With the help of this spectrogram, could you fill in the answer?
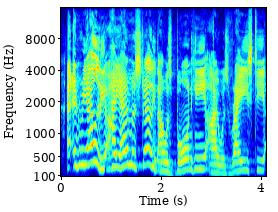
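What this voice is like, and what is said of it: Australian accent. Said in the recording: “I've got the accent. I am Australian.”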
